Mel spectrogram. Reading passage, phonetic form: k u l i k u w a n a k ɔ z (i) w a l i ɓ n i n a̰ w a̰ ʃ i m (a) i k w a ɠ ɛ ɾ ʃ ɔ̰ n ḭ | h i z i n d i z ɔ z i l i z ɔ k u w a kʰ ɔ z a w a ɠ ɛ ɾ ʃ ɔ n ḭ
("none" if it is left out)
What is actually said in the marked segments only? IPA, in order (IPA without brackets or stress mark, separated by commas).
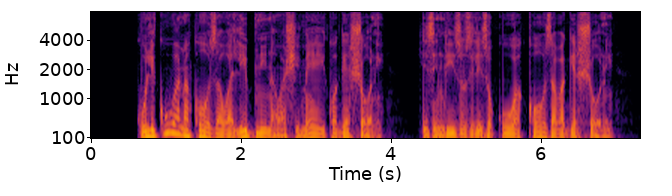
a, ɛ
